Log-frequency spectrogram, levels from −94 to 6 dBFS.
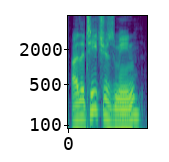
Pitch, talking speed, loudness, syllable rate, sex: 125 Hz, 200 wpm, -15 LUFS, 5.7 syllables/s, male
